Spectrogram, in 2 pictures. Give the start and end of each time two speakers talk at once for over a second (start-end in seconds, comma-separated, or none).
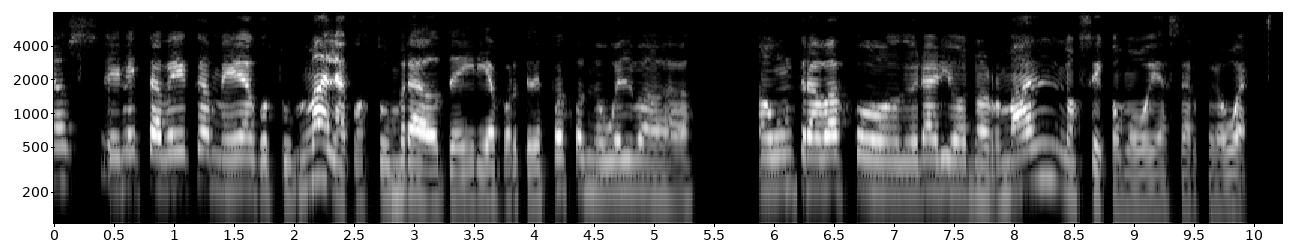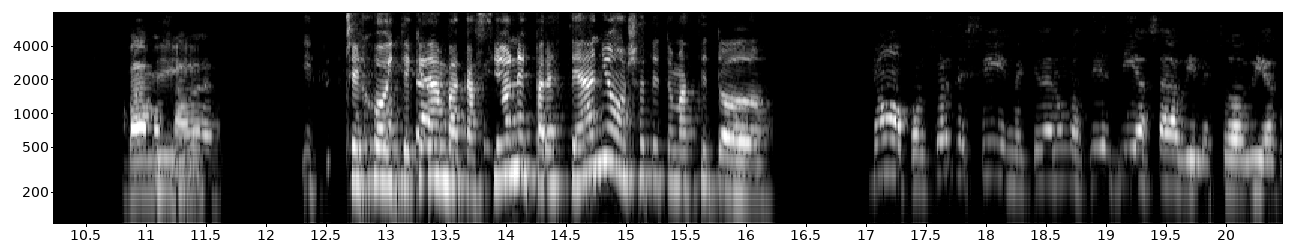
12.6-13.9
